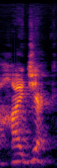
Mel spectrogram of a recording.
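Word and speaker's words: hijack: hit heated heated আচ্ছা হাইজ্যাক ছিন্তাই করা এখানেও কিন্তু জ সাউন্ডটা কিন্তু শক্ত হবে হ্যাঁ হাইজ্যাক হাই হাইজ্যাক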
